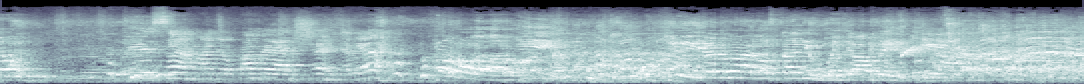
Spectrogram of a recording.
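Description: A woman sings through a microphone and loudspeakers.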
